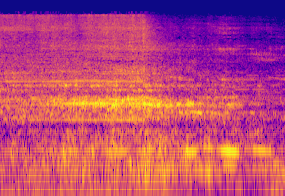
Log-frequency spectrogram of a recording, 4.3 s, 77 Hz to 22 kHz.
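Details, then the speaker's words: 1965 Mustang convertible heater blower, rebalanced with blu-tack weights and refitted in the heater box: smooth steady whir, much quieter, the earlier metallic banging gone; blower runs evenly after balancing. "and as you can hear probably that is a lot quieter and doesn't have that awful metallic banging about it so i'm quite pleased with that"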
